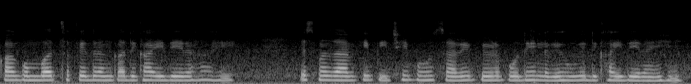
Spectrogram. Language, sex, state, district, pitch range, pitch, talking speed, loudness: Hindi, female, Maharashtra, Nagpur, 190-200 Hz, 195 Hz, 200 wpm, -25 LUFS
